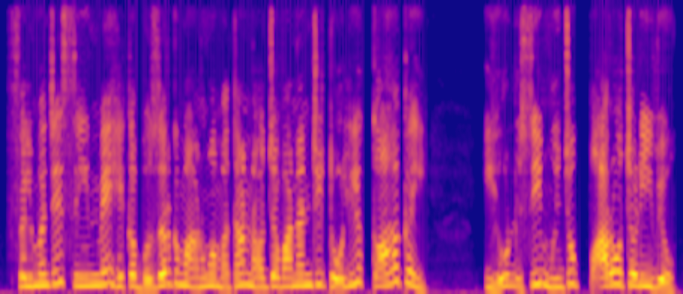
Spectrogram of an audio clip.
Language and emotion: Sindhi, angry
